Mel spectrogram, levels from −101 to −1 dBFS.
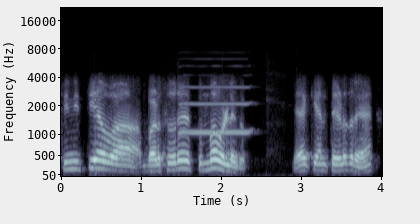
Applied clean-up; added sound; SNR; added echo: none; Wind instrument, woodwind instrument; 15 dB; none.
